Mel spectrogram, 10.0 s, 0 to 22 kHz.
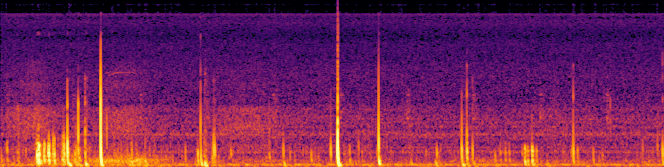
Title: Hungry stomach noises at 4:30 am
